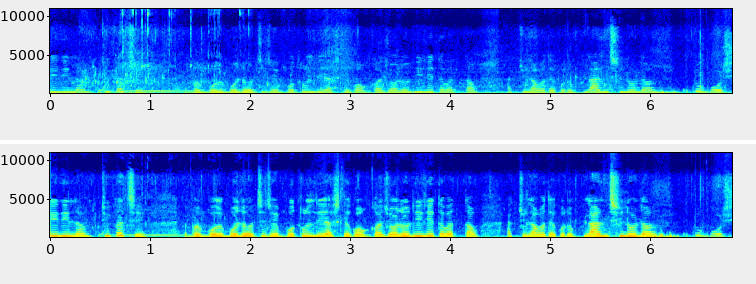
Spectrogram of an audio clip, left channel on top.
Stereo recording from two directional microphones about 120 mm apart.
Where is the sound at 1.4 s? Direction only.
80° right.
